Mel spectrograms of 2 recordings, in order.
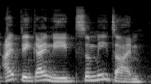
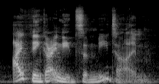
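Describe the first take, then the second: First: Said in the usual way. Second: Mock-guilty, quieter admission; hushed confession. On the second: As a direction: drop the voice, softer, like a guilty secret.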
